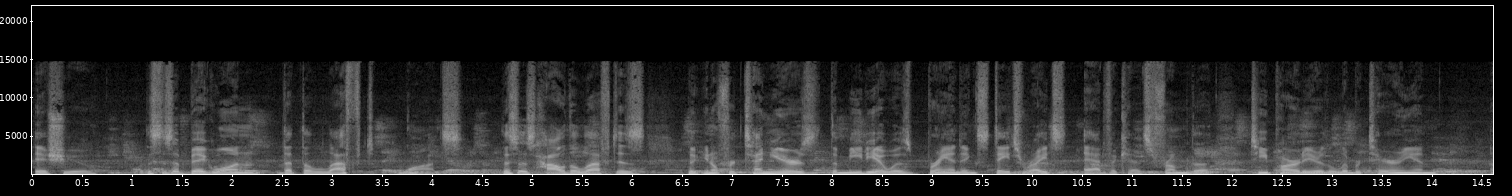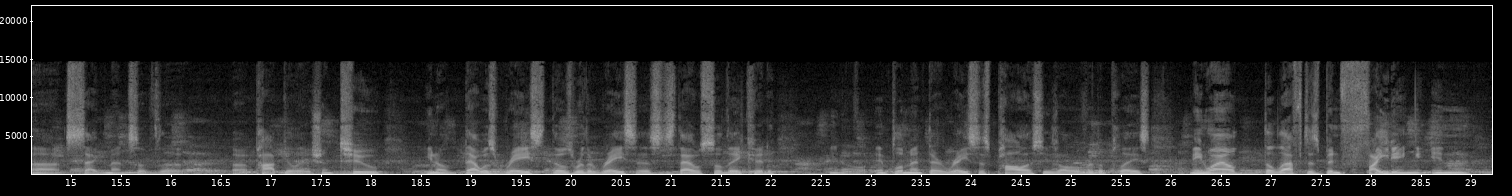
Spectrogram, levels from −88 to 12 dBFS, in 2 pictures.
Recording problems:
background chatter; noticeable; throughout; 3 voices, 10 dB below the speech
hiss; faint; throughout; 25 dB below the speech

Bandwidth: 14.5 kHz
